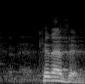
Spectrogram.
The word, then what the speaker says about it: Cynefin: And he's very proudly Welsh, hence the name of his framework, which I think is pronounced Cynefin. Is that right? Cynefin. Oh, thank you. Second syllable.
